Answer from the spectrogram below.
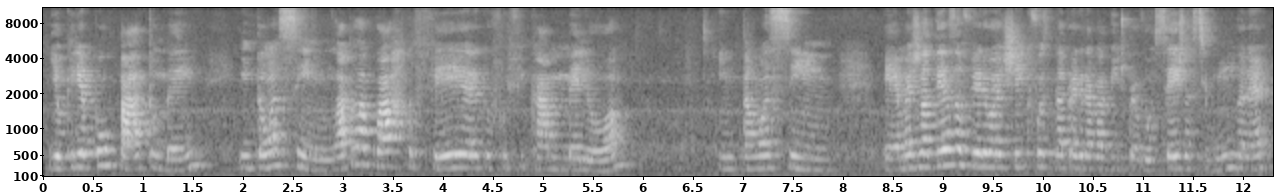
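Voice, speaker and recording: A woman's voice: on the high side, steady tone, moderate pace. A woman with a Brazilian accent chatting casually as a vlogger, explaining things conversationally and often checking in with her listeners. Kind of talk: casual chat to camera. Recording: echoey, distant mic, clear background noise.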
